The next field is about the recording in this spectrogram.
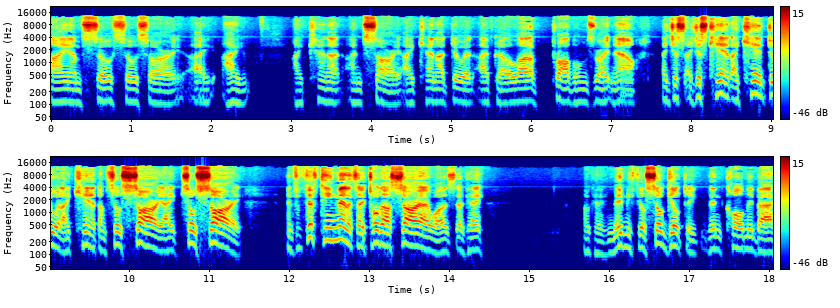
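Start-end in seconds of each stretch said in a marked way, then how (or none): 0.0-11.4 put-on solemn funereal voice, low. Retelling calling someone up to back out of something: put-on funereal voice. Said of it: "I put on my funereal voice".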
